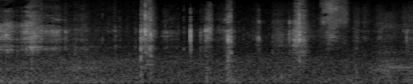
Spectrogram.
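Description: String being threaded through the holes of trellis netting: a run of short, quiet rustling scrapes as the string and mesh rub together.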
